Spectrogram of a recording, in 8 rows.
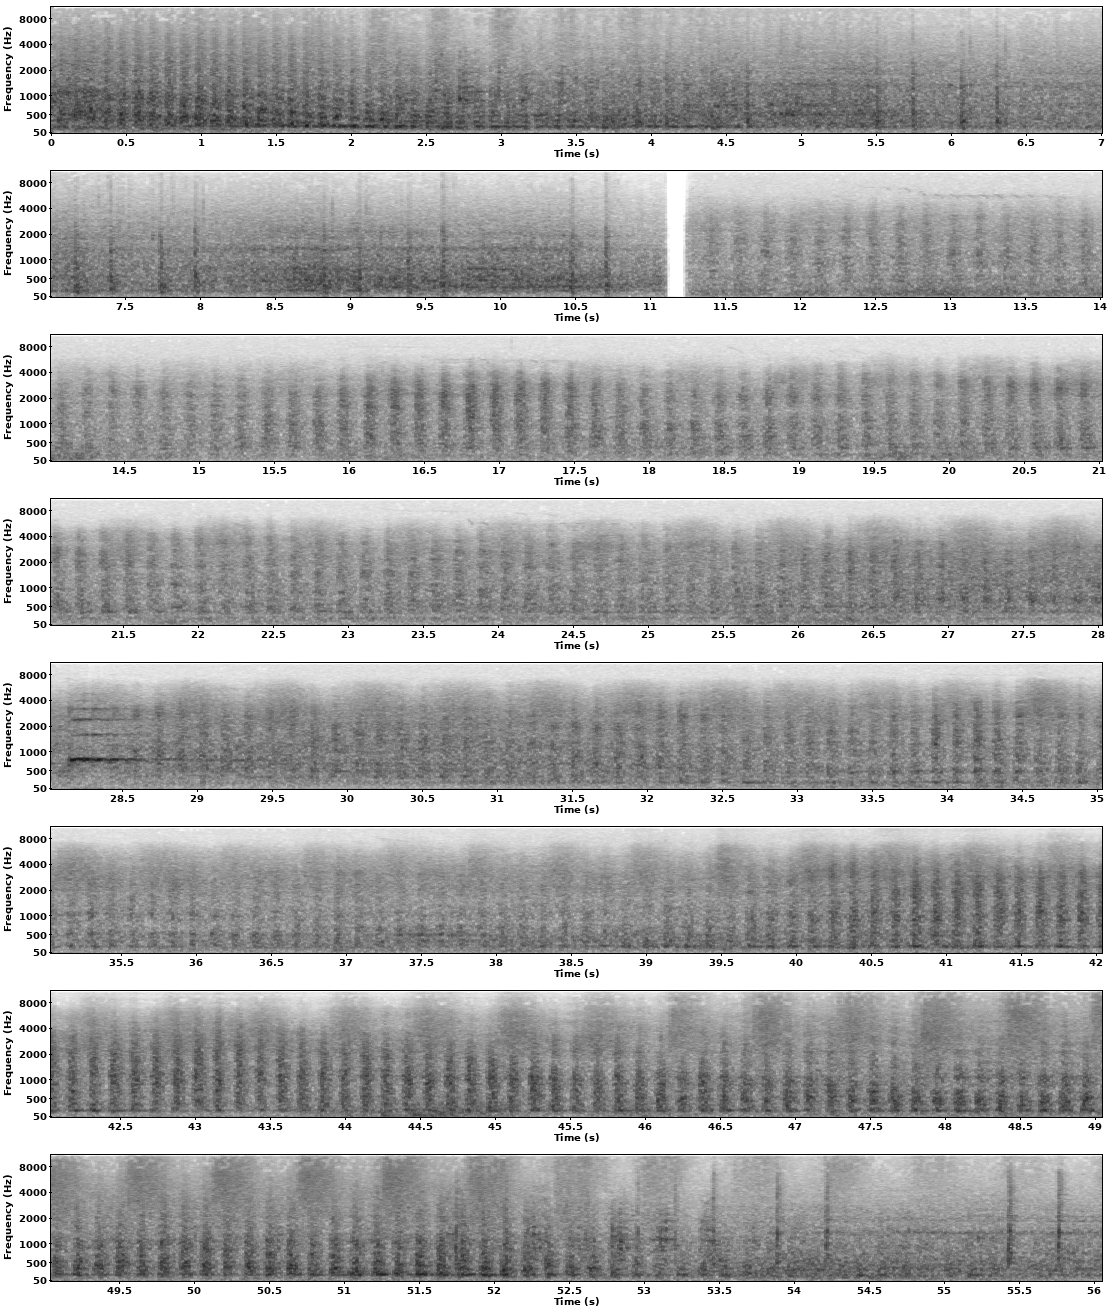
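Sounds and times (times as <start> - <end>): steam locomotive exhaust beats: 0.0 - 56.0
steam whistle blast: 28.1 - 29.8.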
